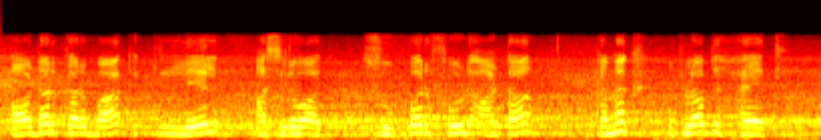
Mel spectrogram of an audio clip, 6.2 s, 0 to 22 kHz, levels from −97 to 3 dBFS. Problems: constant background noise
